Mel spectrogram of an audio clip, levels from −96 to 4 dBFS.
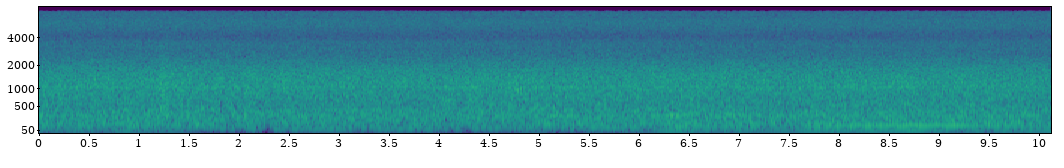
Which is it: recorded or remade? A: recorded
